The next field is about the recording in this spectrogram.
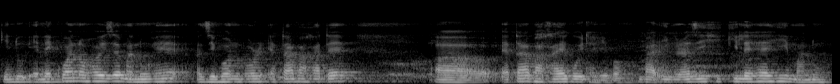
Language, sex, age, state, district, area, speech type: Assamese, male, 30-45, Assam, Kamrup Metropolitan, urban, spontaneous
